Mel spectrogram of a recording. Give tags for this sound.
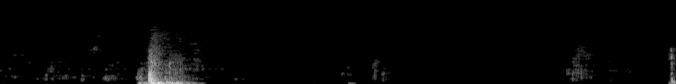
Hurt Body Fall Ouch Falling

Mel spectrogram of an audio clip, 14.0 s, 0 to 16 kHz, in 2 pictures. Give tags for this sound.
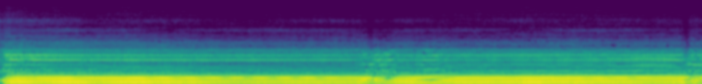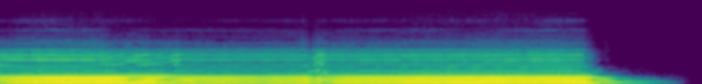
c2 single-note midi-velocity-95 vibrato-sustain strings solo-contrabass vsco-2

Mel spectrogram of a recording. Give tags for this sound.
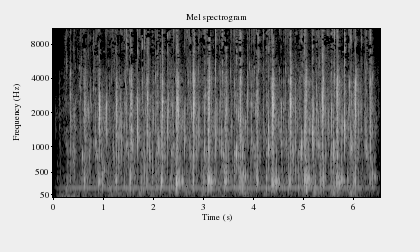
animal field-recording foley post-production sound-effect water-bowl

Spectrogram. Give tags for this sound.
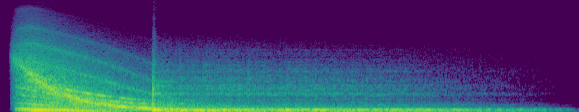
bass off power power-down speakers suck sucking supernatural

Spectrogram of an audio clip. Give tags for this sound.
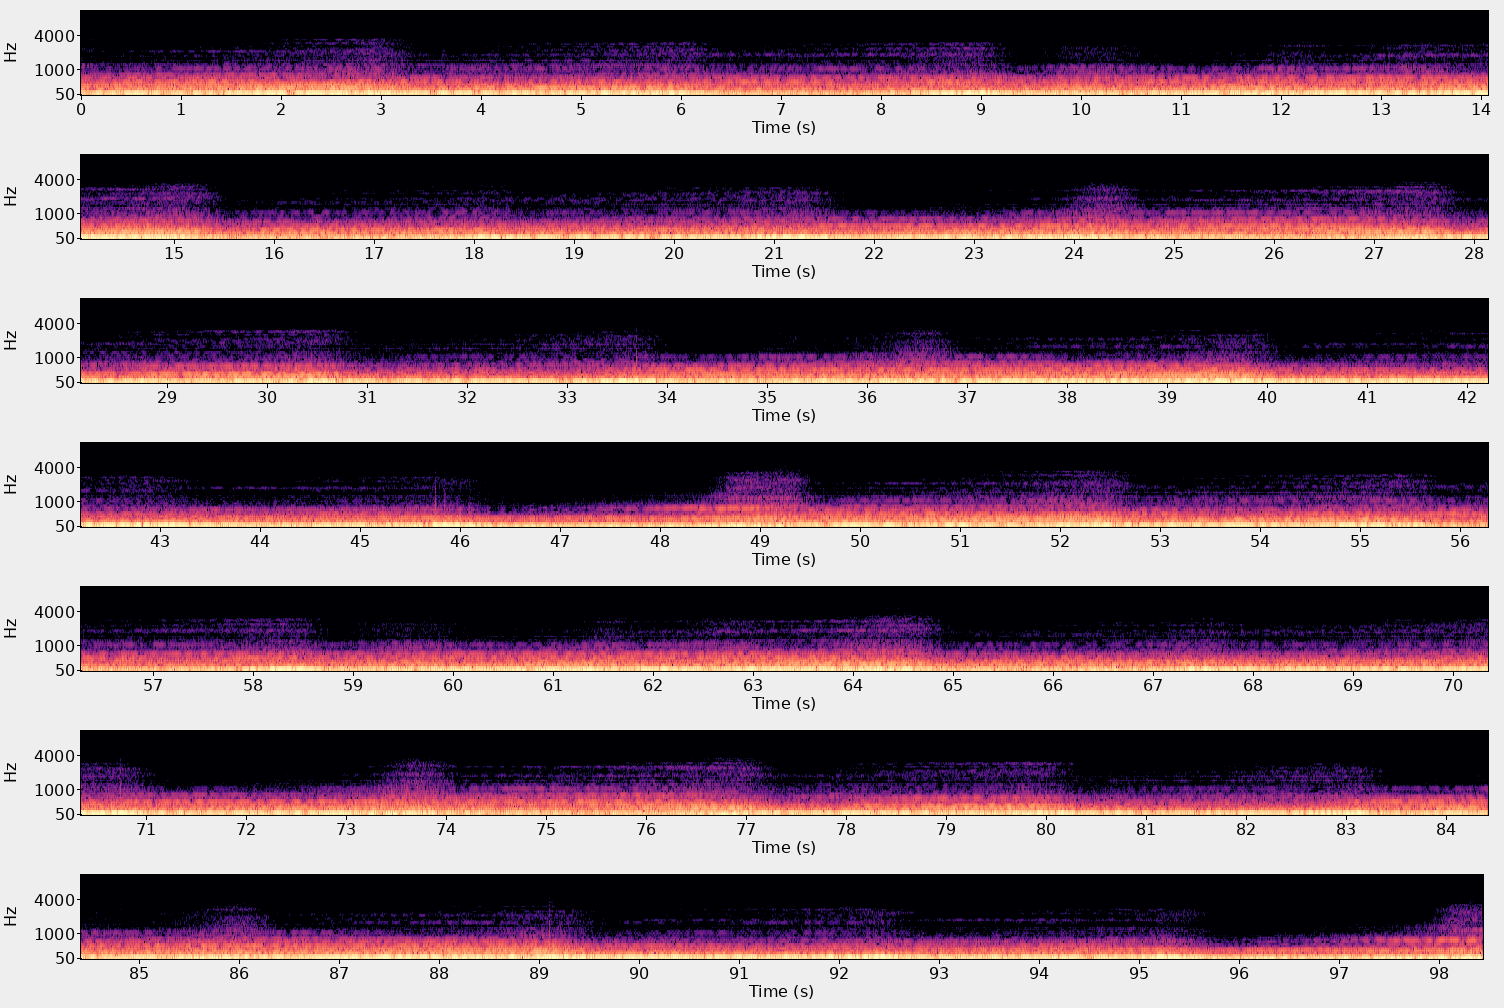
background-sound calm

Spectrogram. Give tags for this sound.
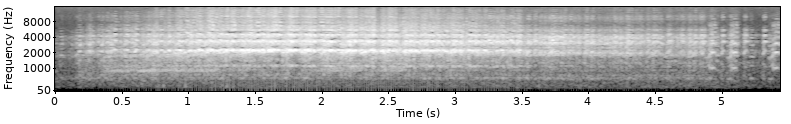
bird-attack birds group-of-birds

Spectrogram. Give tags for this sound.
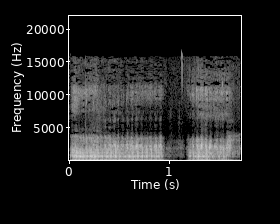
Animal Dog Growl Growling Grumble Grumbling Shih-Tzu Snarl Snarling

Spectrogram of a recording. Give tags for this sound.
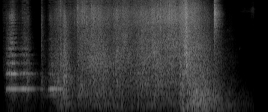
hammer metallic steel percussion impact iron hit ting bell shiny rod rumble factory metal lock industrial clang shield pipe nails industry blacksmith scrape

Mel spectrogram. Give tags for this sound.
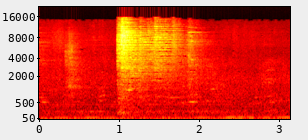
breaking environmental-sounds-research field-recording metal

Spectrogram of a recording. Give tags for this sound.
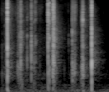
gameboy-advance reload magazine gun weapon hangun clip

